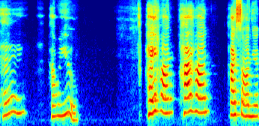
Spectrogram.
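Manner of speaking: mock syrupy, overly polite, very high-pitched sugary voice. Acting out a woman who sits down real polite: imitating an overly polite greeting. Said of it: "real polite".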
